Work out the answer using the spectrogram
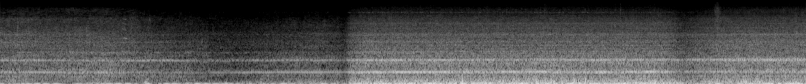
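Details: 1954 Chevrolet 210 with original 235 straight-six and Powerglide transmission, before the V8 swap; steady low rumble that lifts slightly as revs rise, no knocks or misses, great oil pressure, normal running.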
